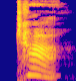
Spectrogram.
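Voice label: "cha4", Mandarin Chinese; pinyin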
